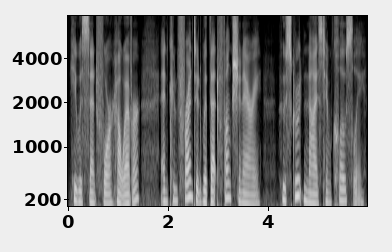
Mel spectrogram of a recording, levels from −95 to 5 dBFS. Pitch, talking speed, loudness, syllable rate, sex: 165 Hz, 140 wpm, -20 LUFS, 5.1 syllables/s, female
